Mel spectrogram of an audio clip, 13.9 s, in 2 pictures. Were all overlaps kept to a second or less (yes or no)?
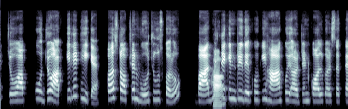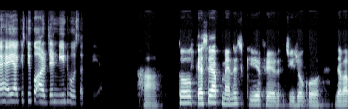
yes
